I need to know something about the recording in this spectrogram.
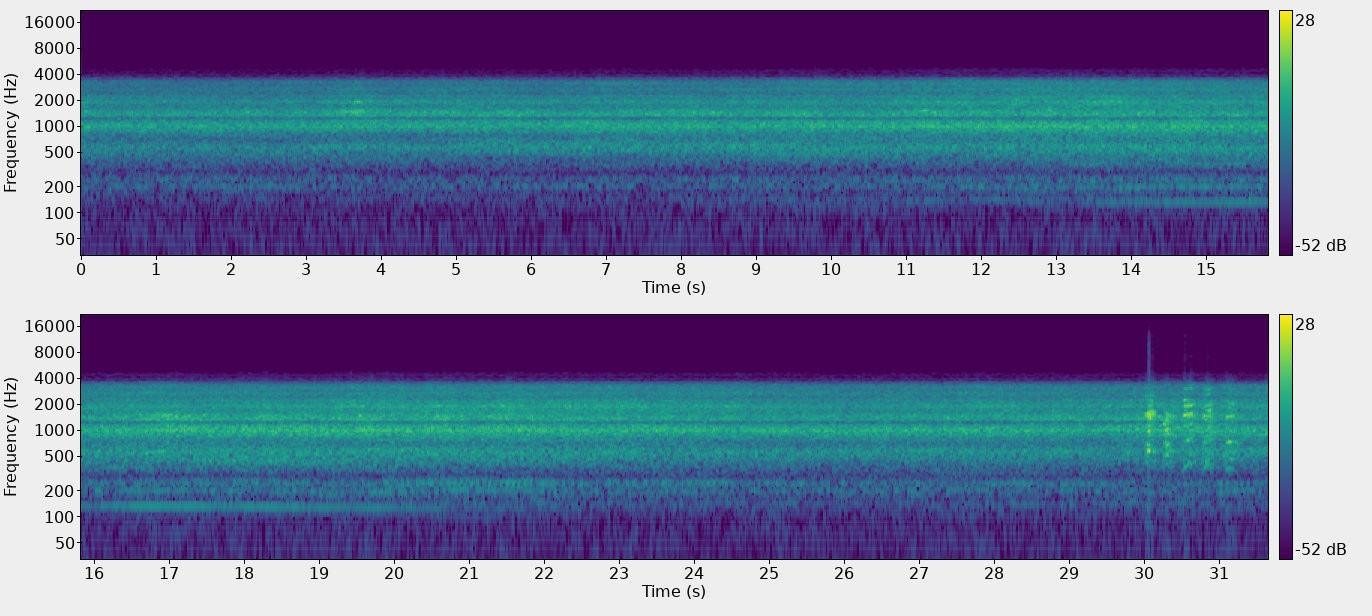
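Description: Steady hiss of outdoor background noise. A faint low drone swells and fades in the middle, like a distant engine.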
